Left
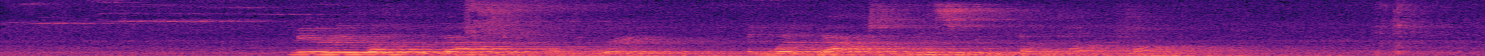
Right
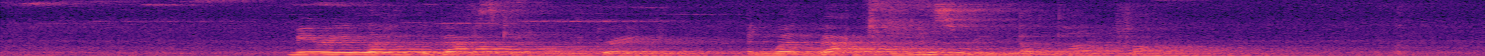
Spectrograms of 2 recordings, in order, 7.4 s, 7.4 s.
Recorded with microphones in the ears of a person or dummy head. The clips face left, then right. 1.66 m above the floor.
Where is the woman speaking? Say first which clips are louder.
Even; 25° right (ahead or behind), 2 m.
